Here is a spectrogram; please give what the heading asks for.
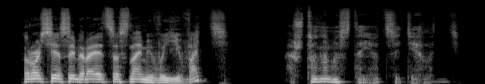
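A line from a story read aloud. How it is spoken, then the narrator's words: Sorrowful sigh, woman. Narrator (Russian): Сокрушенно вздохнула княгиня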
